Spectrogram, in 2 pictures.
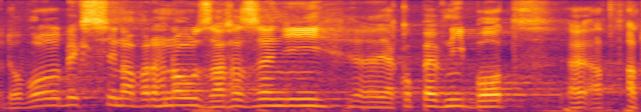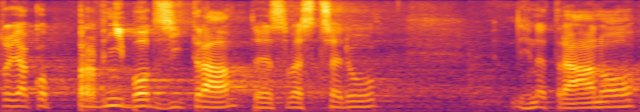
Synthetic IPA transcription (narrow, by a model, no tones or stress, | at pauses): dovolɪlbɪxsɪnavr̩ɦno̞wt̪zarazɛɲiːjako̞pɛvniːbo̞t̪aat̪ojjako̞pr̩vɲiːbo̞t̪ziːt̪ɾat̪ojɛsvɛst̪r̝̥ɛdu | ɦnɛt̪ɾaːno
